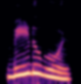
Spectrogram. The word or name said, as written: ಬಿಡುಕುಳ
